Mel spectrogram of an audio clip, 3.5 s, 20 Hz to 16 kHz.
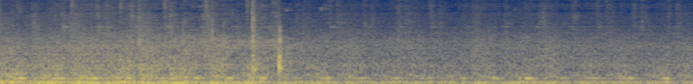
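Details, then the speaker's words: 1951 Henry J on jump pack: slow, regular starter churning about three turns a second with no catch or firing; cranks but won't start. Points working; crew suspects the overheated ignition coil is cooked, not confirmed. "Points are working. I think we cooked that coil. So do. Pretty sure we did."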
